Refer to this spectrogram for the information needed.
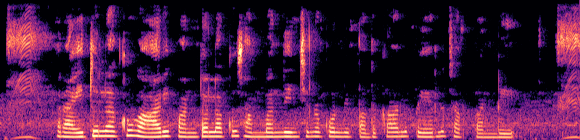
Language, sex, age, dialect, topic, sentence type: Telugu, female, 18-24, Utterandhra, agriculture, question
